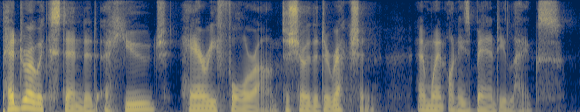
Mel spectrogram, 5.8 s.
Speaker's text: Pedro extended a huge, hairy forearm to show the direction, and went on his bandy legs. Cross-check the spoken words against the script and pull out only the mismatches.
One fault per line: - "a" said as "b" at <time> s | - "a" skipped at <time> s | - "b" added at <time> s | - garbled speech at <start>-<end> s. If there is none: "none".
none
